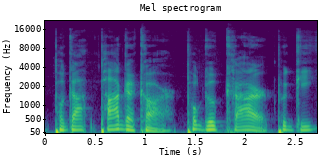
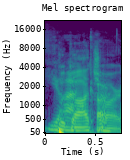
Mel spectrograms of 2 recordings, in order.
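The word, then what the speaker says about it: Pogačar: Pogacar. Pogacar is how we first started.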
